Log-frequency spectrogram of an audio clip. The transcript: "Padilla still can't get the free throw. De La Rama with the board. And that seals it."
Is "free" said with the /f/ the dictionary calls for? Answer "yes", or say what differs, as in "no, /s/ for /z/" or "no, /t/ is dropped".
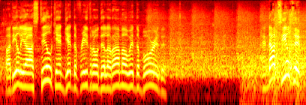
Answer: yes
